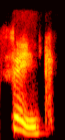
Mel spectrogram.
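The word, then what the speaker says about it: фейк: And the word fake is now a Russian word, fake. I'm pronouncing it correctly in Russian.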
